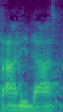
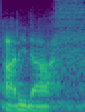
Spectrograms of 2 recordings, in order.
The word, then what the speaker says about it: Adidas: It's pronounced Adidas, by the way. You Americans, you damn Americans pronouncing shit wrong. Adidas.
